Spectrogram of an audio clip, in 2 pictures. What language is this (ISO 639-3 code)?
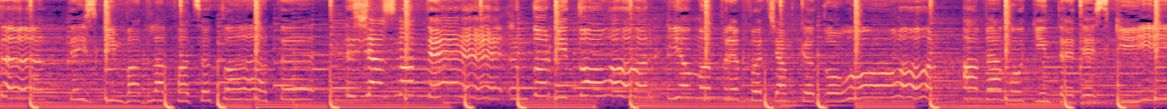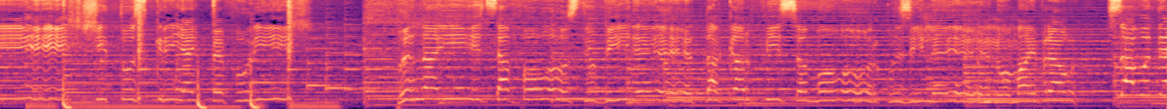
ron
